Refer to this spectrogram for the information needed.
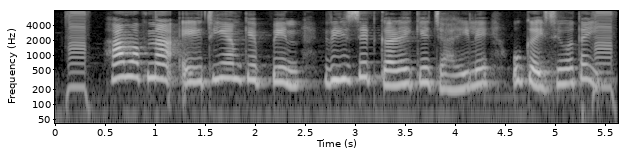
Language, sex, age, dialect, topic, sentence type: Magahi, female, 31-35, Western, banking, question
